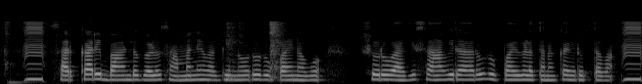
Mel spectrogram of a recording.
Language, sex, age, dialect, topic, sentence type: Kannada, female, 25-30, Central, banking, statement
